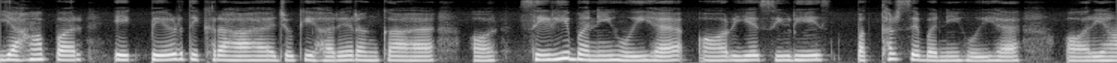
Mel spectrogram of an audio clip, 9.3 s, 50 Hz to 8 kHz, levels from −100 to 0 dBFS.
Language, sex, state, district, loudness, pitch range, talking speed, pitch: Hindi, female, Chhattisgarh, Korba, -16 LUFS, 190-215 Hz, 180 wpm, 200 Hz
